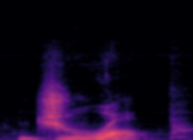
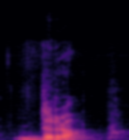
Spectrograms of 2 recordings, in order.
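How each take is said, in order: First: The first sound is close to an English J. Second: The first sound is a plain D. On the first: The speaker calls it right. "Suena un poco como la J inglesa" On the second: The speaker calls it wrong. "No es drop"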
